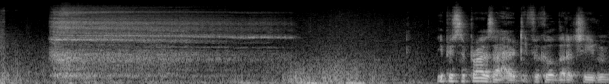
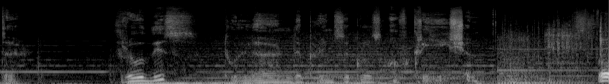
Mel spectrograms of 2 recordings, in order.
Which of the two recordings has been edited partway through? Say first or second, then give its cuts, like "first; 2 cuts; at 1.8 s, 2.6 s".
second; 1 cut; at 5.0 s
